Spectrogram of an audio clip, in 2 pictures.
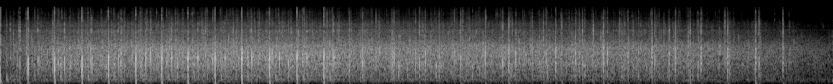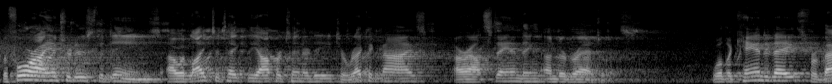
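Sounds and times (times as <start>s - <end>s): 
crowd applauding graduate students: 0.0s - 8.4s
speech: 8.4s - 14.8s, 15.4s - 16.6s.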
